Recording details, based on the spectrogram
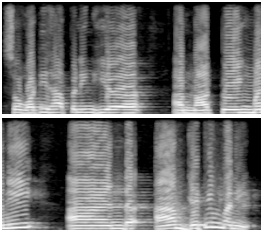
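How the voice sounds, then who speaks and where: Male teacher, South Indian accent, high clear voice, emphatic question-and-answer lecturing, repeats key phrases. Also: steady tone, a little slow, low-quality recording. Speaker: tax course teacher. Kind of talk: classroom lecture, explaining with questions and examples.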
